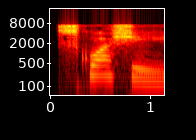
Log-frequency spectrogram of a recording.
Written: squushy

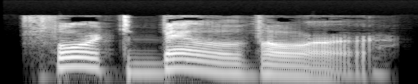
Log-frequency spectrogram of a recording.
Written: Fort Belvoir

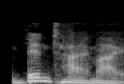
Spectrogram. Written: bindheimite

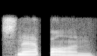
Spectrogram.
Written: snap-on

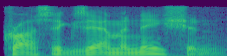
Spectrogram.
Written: cross-examination

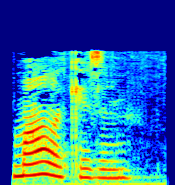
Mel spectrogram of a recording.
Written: molechism

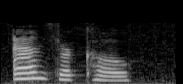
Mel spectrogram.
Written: anthraco

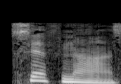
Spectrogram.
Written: sifnos

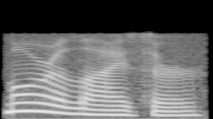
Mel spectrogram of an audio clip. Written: moralizer

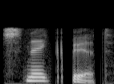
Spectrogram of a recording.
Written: snakebit

